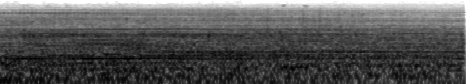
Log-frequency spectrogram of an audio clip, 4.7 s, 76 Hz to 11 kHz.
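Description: EMD WDG-4 diesel locomotive's V16 two-stroke engine working hard as it accelerates a passenger train, a steady even drone with a few held tones in it.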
